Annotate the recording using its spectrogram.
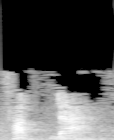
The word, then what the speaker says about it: Phật Đà: Mà chữ Buddha thì trong chữ Hán dịch âm người Việt đọc là Phật Đà. Đó, là Phật Đà. Chữ Đa mình đọc là Đà, chữ Bút mình đọc là Phật.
